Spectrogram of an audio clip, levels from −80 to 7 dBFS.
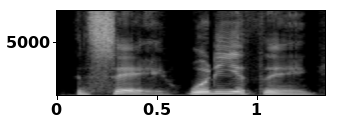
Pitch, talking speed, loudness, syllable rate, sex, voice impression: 130 Hz, 270 wpm, -18 LUFS, 5.6 syllables/s, male, very masculine, very adult-like, slightly old, thick, tensed, powerful, very bright, slightly hard, clear, very fluent, slightly raspy, cool, intellectual, slightly refreshing, sincere, slightly calm, friendly, reassuring, unique, very wild, very lively, strict, slightly intense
